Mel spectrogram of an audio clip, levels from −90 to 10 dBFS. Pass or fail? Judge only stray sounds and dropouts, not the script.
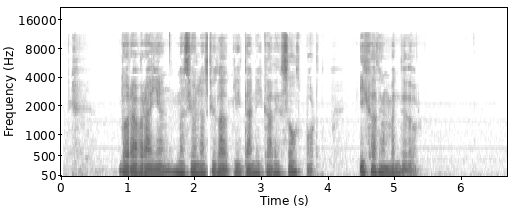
fail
